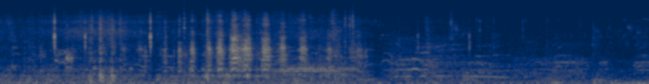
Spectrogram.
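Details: Dominique chickens, America's oldest chicken breed; a quick burst of short clucks and cackles peaking midway, then fading to quieter low clucking with faint background voices.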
